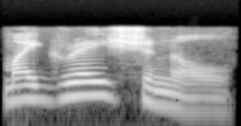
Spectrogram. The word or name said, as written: migrational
